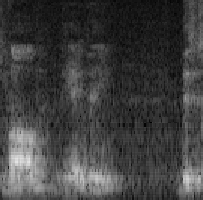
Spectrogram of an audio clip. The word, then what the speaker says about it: Vav: This is called the Vav, like a valve, but it's Vav, V-A-V.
